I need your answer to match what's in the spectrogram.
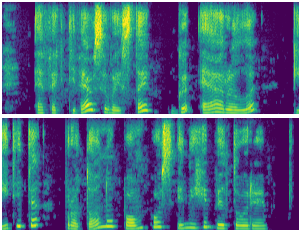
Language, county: Lithuanian, Marijampolė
